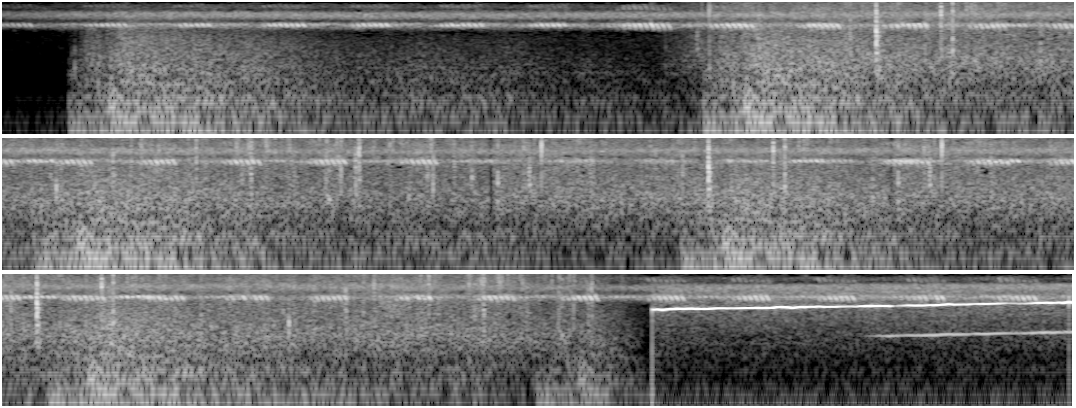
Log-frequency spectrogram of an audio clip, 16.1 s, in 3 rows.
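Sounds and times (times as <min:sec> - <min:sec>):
insect chirping: 0:00.0 - 0:16.0
thunder rumbling: 0:00.4 - 0:14.2
steady rain: 0:00.6 - 0:14.0
rising whistle tone: 0:14.0 - 0:16.0.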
